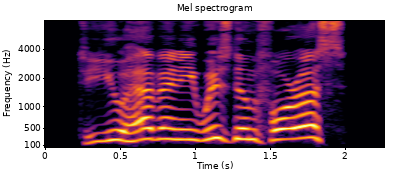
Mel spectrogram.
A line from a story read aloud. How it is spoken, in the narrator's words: blurted out a shorter boy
